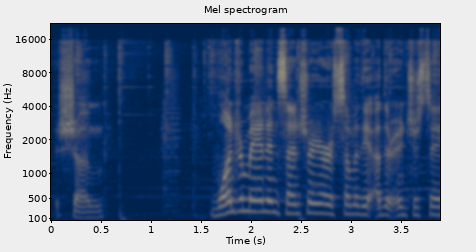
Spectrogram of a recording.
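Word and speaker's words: Shang: Um, it's it's just pronounced like Shung.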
